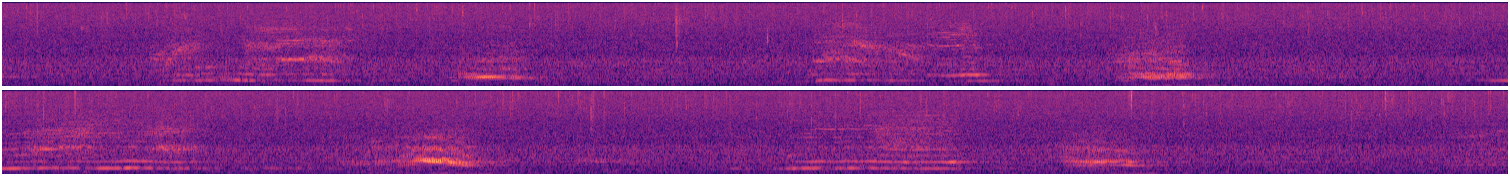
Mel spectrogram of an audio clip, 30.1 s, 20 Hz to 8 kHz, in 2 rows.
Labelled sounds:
1.7	3.2	humpback whale, 0.91 to 3.1 kHz
8.3	9.7	humpback whale, 0.91 to 2.7 kHz
15.1	15.6	humpback whale, 0.78 to 1.8 kHz
19.2	19.6	humpback whale, 0.78 to 1.0 kHz
23.2	23.7	humpback whale, 1.8 to 2.0 kHz

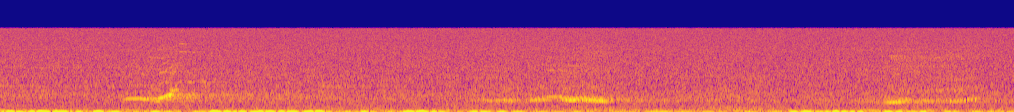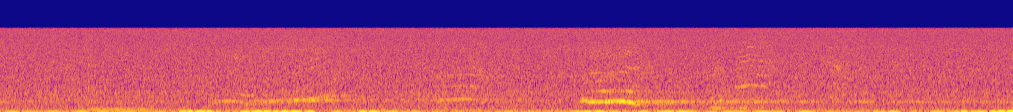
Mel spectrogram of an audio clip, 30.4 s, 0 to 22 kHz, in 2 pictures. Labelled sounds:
24.6	24.8	humpback whale, 1.7 to 2.0 kHz
26.2	26.6	humpback whale, 0.86 to 2.5 kHz

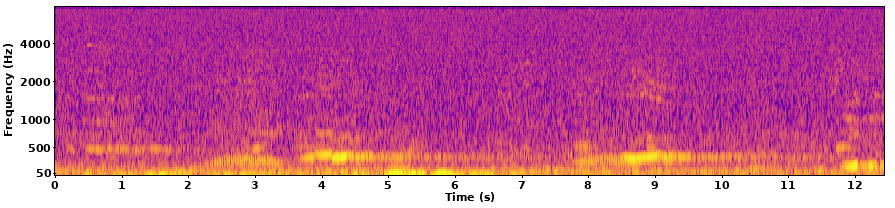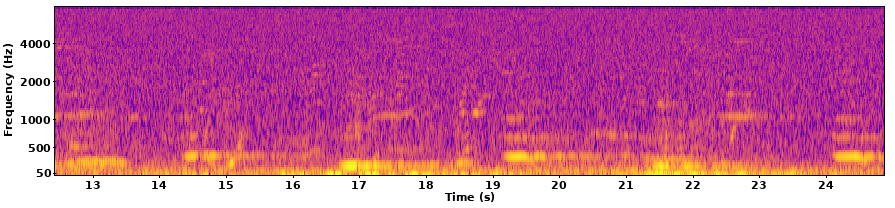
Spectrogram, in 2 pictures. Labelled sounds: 3.6	3.8	humpback whale, 1.5 to 1.6 kHz
8.9	9.2	humpback whale, 1.3 to 1.6 kHz
12.3	13.1	humpback whale, 1.0 to 3.9 kHz
17.2	17.9	humpback whale, 0.99 to 1.3 kHz
19.1	19.5	humpback whale, 0.96 to 1.1 kHz
22.4	23.0	humpback whale, 0.99 to 4.3 kHz
24.1	24.4	humpback whale, 0.93 to 1.1 kHz

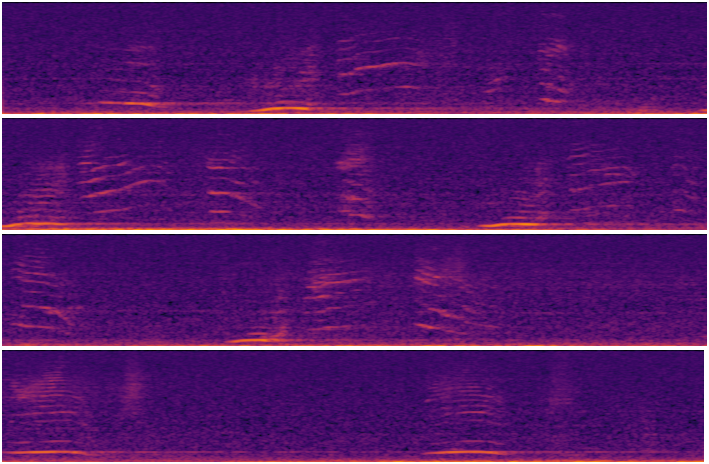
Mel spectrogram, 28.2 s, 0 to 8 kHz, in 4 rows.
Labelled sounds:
1.2	1.5	humpback whale, 1.4 to 1.5 kHz
3.3	4.2	humpback whale, 0.99 to 3.0 kHz
5.4	5.7	humpback whale, 1.9 to 2.6 kHz
7.2	8.7	humpback whale, 0.83 to 2.9 kHz
9.1	9.6	humpback whale, 0.80 to 2.7 kHz
10.4	10.7	humpback whale, 0.80 to 2.5 kHz
12.7	13.4	humpback whale, 0.99 to 3.4 kHz
14.2	14.8	humpback whale, 0.80 to 4.4 kHz
17.1	17.8	humpback whale, 1.3 to 2.9 kHz
18.2	18.7	humpback whale, 0.80 to 3.0 kHz
21.1	21.9	humpback whale, 1.1 to 3.8 kHz
25.7	26.1	humpback whale, 1.3 to 2.9 kHz

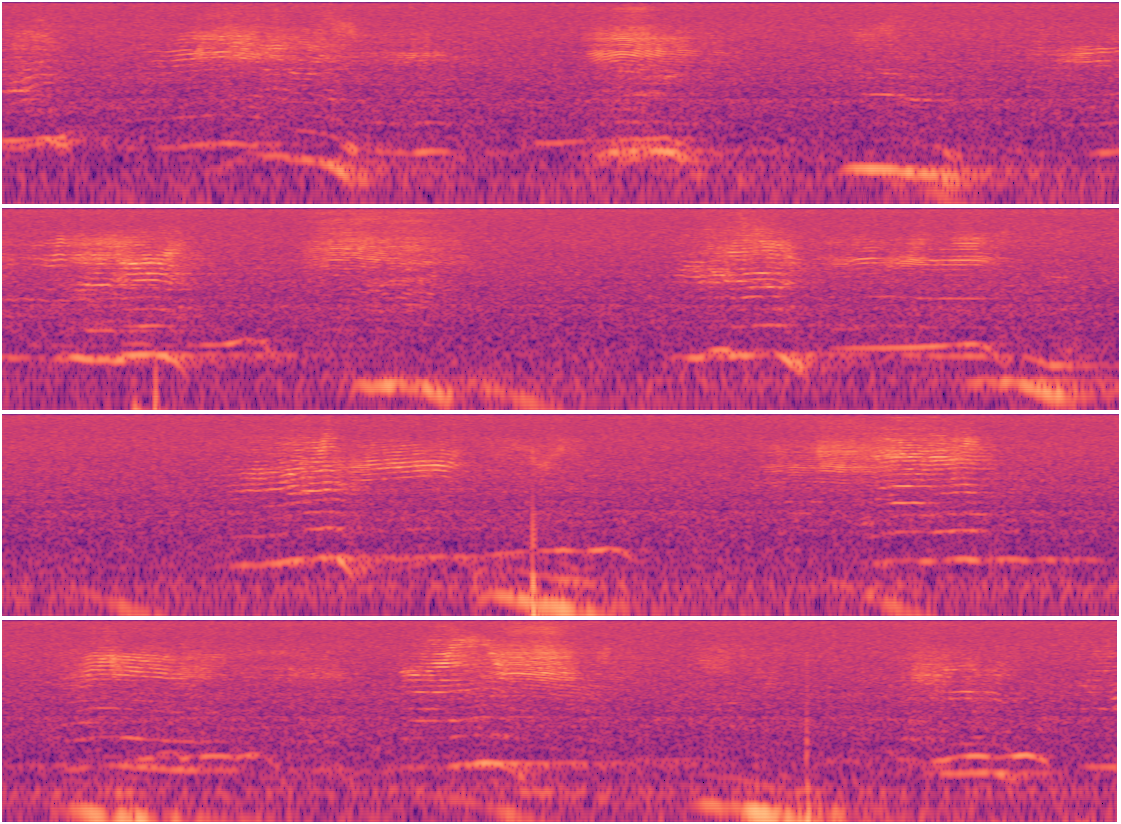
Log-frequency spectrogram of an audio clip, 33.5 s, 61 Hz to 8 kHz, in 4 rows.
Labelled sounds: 0.0	0.3	humpback whale, 0.86 to 1.3 kHz
1.1	1.8	humpback whale, 1.9 to 3.6 kHz
4.4	4.8	humpback whale, 1.9 to 3.4 kHz
5.6	6.7	humpback whale, 0.80 to 6.9 kHz
7.9	9.7	humpback whale, 0.99 to 2.6 kHz
10.8	11.5	humpback whale, 1.2 to 2.7 kHz
13.4	15.8	humpback whale, 0.86 to 3.0 kHz
18.5	20.2	humpback whale, 1.1 to 4.2 kHz
22.6	24.1	humpback whale, 0.86 to 3.1 kHz
25.6	26.5	humpback whale, 1.9 to 3.4 kHz
28.1	29.3	humpback whale, 1.3 to 3.1 kHz

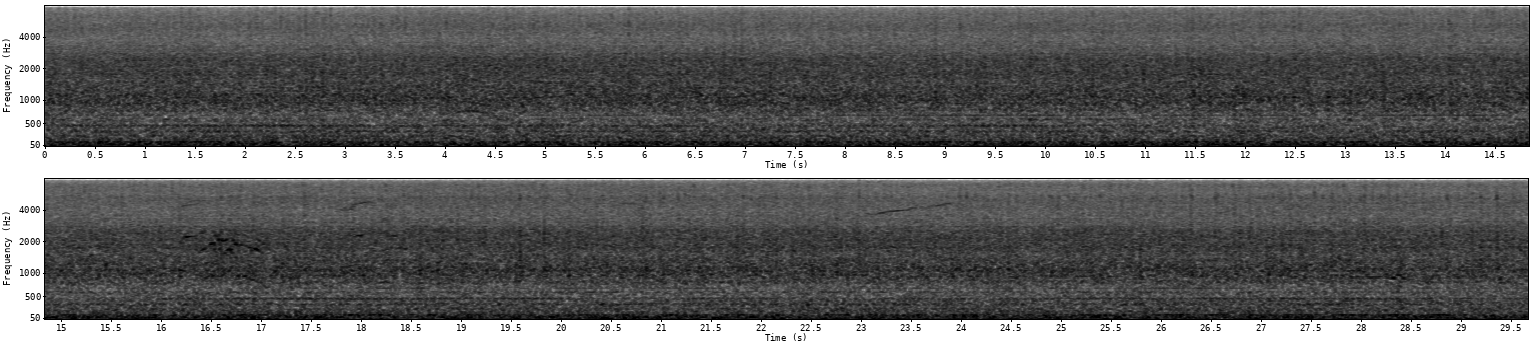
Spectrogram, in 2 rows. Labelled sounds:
23.2	23.5	killer whale, Bigg's (transient), 3.7 to 4.1 kHz

